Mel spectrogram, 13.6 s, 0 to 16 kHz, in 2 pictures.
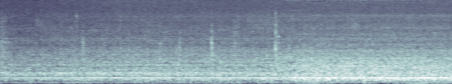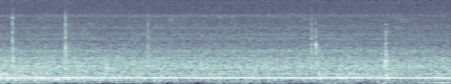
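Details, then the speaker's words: Used desktop PC (MSI motherboard, Corsair DDR3): front case fans set to minimum/0 in fan control still turn very slowly; low steady hum with faint ticks, running normally and quietly. "lui je le mets à 0 ça tourne quand même tout doucement"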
